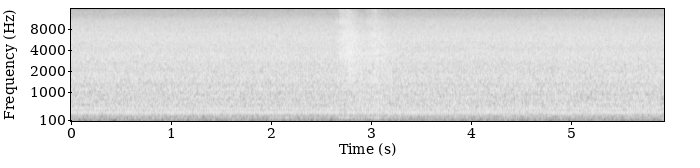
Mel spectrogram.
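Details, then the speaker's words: 2007 VW Jetta 2.5L, crank-no-start, no check engine light, ECM not communicating with the scan tool, key on: loud steady cooling-fan roar with a constant hum and no cycling; the fans are stuck on high. "so basically that's where I'm at with this car no communication fans running all the time no check engine light"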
